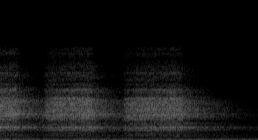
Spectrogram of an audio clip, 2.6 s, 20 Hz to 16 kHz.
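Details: In a nest box at 6:09 am on 27 December 2022, a peregrine falcon screams while defending its musk lorikeet prey. Three long, hoarse, wailing screams follow one another closely and fade at the end.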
